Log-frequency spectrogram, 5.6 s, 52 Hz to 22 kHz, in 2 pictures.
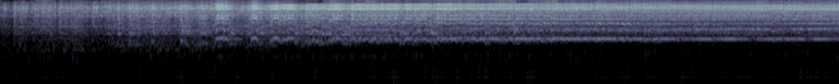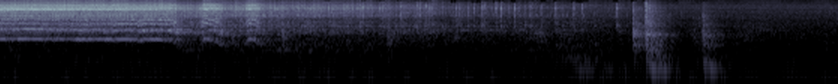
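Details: Fleischmann N-scale 040D locomotive motor: thin, high, steady squeal with a buzzy edge for about three seconds, then dies away; noisy motor squeal.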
